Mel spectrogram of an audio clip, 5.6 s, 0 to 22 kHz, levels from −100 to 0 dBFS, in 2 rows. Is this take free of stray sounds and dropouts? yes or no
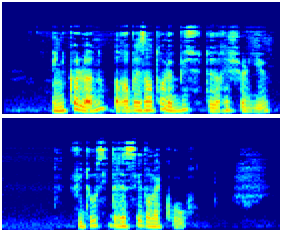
yes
